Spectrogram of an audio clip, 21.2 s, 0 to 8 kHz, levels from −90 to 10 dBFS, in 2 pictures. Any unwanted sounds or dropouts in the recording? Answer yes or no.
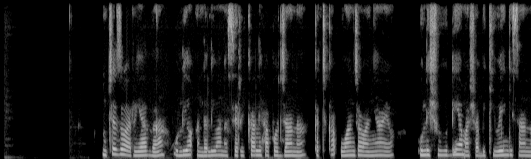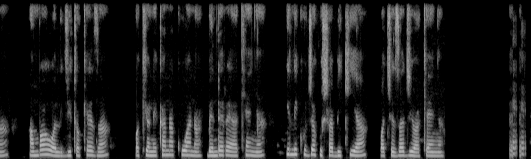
yes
